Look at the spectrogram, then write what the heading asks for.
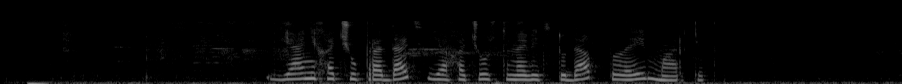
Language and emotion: Russian, neutral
